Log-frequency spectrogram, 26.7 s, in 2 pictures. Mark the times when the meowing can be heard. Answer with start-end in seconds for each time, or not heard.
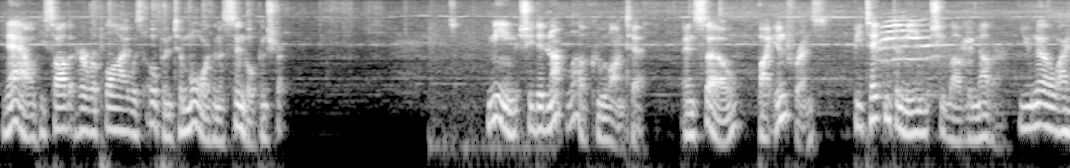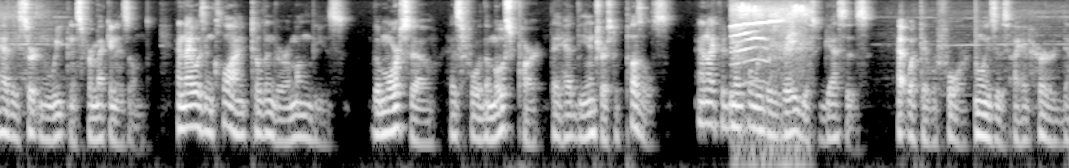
5.3-7.0, 10.9-12.2, 22.5-23.6.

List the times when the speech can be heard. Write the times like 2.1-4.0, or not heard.
0.0-3.5, 5.6-26.7.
